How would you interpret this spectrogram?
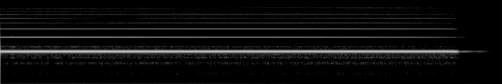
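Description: Music clip; no technical faults to report.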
